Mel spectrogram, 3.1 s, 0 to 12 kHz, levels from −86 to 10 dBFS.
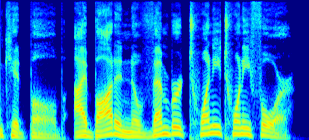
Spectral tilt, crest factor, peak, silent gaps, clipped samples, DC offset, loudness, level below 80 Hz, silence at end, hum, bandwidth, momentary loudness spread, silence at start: -5.5 dB/octave; 18 dB; -4 dBFS; none; under 0.1%; under 0.1%; -23 LUFS; -46 dBFS; 0.2 s; none; 12 kHz; 6 LU; 0 s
